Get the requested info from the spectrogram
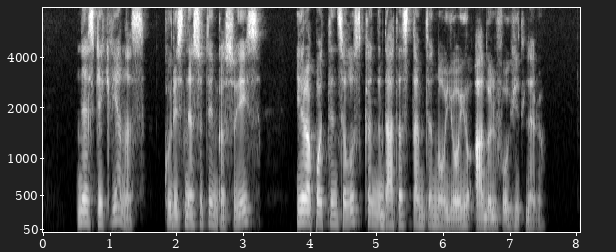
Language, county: Lithuanian, Vilnius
